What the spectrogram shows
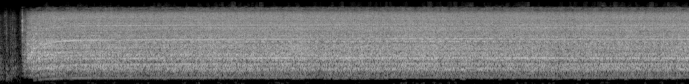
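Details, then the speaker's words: Ozito DBS-095 drill bit sharpener switched on: motor settles into a steady, high whirring hiss with a faint constant hum, not very loud but annoying; normal running. "It's not particularly loud, but it's loud enough to be annoying."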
